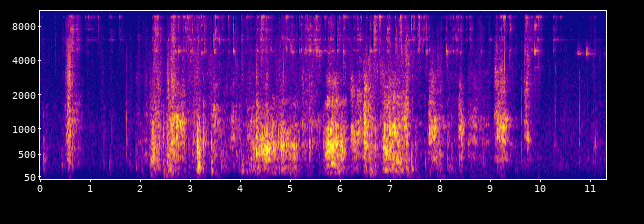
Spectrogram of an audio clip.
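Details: Poodle play fight following a stalk. A quiet start gives way to sustained grumbling growls and scattered high yelps, with bursts of activity and short lulls amid scuffling sounds.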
